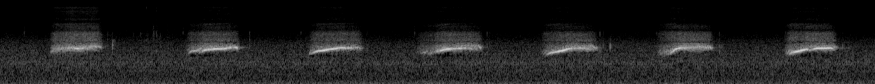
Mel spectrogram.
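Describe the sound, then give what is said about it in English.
A bird repeats the same short, rising whistled note seven times at a steady pace of roughly one per second, clear and fairly loud, with no voices and only faint background hiss between calls. “If you're doing meditation at home and there's lots of birds, try to zero in on a sound like a bird sound singing that's repetitive, that just keeps repeating.”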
